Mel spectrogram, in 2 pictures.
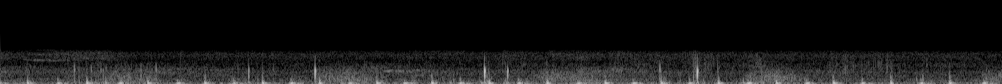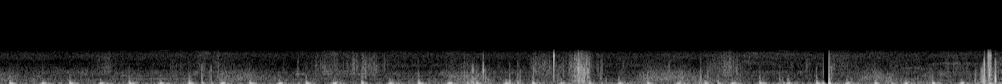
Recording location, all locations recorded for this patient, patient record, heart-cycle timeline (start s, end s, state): pulmonary valve (PV)
aortic valve (AV)+pulmonary valve (PV)+tricuspid valve (TV)+mitral valve (MV)
#Age: Child
#Sex: Female
#Height: 126.0 cm
#Weight: 27.1 kg
#Pregnancy status: False
#Murmur: Absent
#Murmur locations: nan
#Most audible location: nan
#Systolic murmur timing: nan
#Systolic murmur shape: nan
#Systolic murmur grading: nan
#Systolic murmur pitch: nan
#Systolic murmur quality: nan
#Diastolic murmur timing: nan
#Diastolic murmur shape: nan
#Diastolic murmur grading: nan
#Diastolic murmur pitch: nan
#Diastolic murmur quality: nan
#Outcome: Normal
#Campaign: 2015 screening campaign
0.00	0.10	S1
0.10	0.24	systole
0.24	0.38	S2
0.38	0.56	diastole
0.56	0.66	S1
0.66	0.84	systole
0.84	0.98	S2
0.98	1.16	diastole
1.16	1.28	S1
1.28	1.46	systole
1.46	1.58	S2
1.58	1.76	diastole
1.76	1.86	S1
1.86	2.02	systole
2.02	2.12	S2
2.12	2.32	diastole
2.32	2.44	S1
2.44	2.58	systole
2.58	2.70	S2
2.70	2.88	diastole
2.88	3.02	S1
3.02	3.16	systole
3.16	3.26	S2
3.26	3.46	diastole
3.46	3.58	S1
3.58	3.74	systole
3.74	3.84	S2
3.84	4.04	diastole
4.04	4.16	S1
4.16	4.28	systole
4.28	4.40	S2
4.40	4.58	diastole
4.58	4.70	S1
4.70	4.82	systole
4.82	4.96	S2
4.96	5.16	diastole
5.16	5.30	S1
5.30	5.44	systole
5.44	5.58	S2
5.58	5.76	diastole
5.76	5.88	S1
5.88	6.02	systole
6.02	6.14	S2
6.14	6.32	diastole
6.32	6.44	S1
6.44	6.60	systole
6.60	6.72	S2
6.72	6.88	diastole
6.88	6.98	S1
6.98	7.14	systole
7.14	7.26	S2
7.26	7.46	diastole
7.46	7.60	S1
7.60	7.74	systole
7.74	7.84	S2
7.84	8.04	diastole
8.04	8.16	S1
8.16	8.32	systole
8.32	8.42	S2
8.42	8.60	diastole
8.60	8.70	S1
8.70	8.88	systole
8.88	8.98	S2
8.98	9.20	diastole
9.20	9.30	S1
9.30	9.48	systole
9.48	9.58	S2
9.58	9.82	diastole
9.82	9.92	S1
9.92	10.10	systole
10.10	10.20	S2
10.20	10.40	diastole
10.40	10.54	S1
10.54	10.70	systole
10.70	10.84	S2
10.84	11.00	diastole
11.00	11.12	S1
11.12	11.30	systole
11.30	11.44	S2
11.44	11.60	diastole
11.60	11.72	S1
11.72	11.86	systole
11.86	11.98	S2
11.98	12.18	diastole
12.18	12.32	S1
12.32	12.50	systole
12.50	12.60	S2
12.60	12.80	diastole
12.80	12.90	S1
12.90	13.04	systole
13.04	13.16	S2
13.16	13.34	diastole
13.34	13.46	S1
13.46	13.60	systole
13.60	13.70	S2
13.70	13.90	diastole
13.90	14.02	S1
14.02	14.16	systole
14.16	14.28	S2
14.28	14.46	diastole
